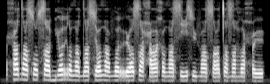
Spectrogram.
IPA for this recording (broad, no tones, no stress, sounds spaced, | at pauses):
ħ ʏ dˤ ɑ sˤ y sˤ i bʲ ɔ r ʏ ðˤ ɑ dˤ ɑ s ʏ ðˤ ɑ v ɔ r ə˞ sˤ i ħ ɑ x ʏ ðˤ ɑ s i s y v ɑ sˤ ɑ tˤ y zˤ ɛ ɦ ɔ ħ ʏ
